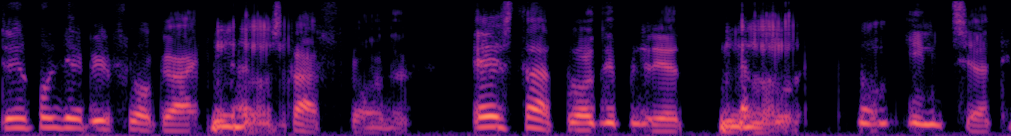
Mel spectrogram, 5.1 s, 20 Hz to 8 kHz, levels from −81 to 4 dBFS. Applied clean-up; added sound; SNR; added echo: neural diffusion model UNIVERSE++.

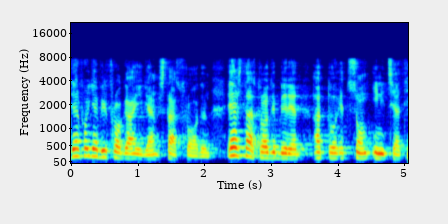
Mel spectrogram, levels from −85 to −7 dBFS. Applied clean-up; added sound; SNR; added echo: none; none; none; none.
